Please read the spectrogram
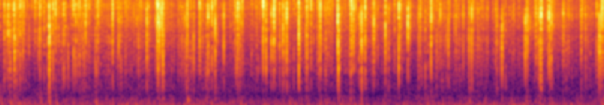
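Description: Wood bonfire crackling, with rapid, irregular sharp pops and snaps.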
